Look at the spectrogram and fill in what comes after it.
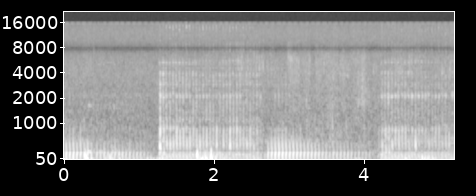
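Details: A cheetah at Naankuse, Namibia, purrs in a loud, continuous, low vibrating rumble of rapid pulses, in long phrases of a second or more, with brief tone shifts as it breathes in and out.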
